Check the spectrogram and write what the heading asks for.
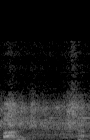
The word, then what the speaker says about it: বাঞ্ছা: তুমি ছয়ের সাথে যদি একটি দেখো, যেমন বাঞ্ছা, তাহলে এর উচ্চারণ হচ্ছে বাঞ্ছা।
